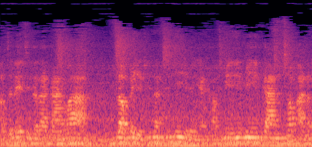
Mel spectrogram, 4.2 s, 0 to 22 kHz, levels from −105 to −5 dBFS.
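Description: From the first moment to the last, the speech carries a swirly, smeared, hollow character, with consonant attacks blurred and soft. That's the signature of generation loss: the audio has most likely been pushed through a lossy codec around seven times, each pass re-quantising on a shifted frame grid so noise and spectral holes pile up. The texture fits WMA at about 96 kbit/s, yet it sounds rougher than that rate alone would give.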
